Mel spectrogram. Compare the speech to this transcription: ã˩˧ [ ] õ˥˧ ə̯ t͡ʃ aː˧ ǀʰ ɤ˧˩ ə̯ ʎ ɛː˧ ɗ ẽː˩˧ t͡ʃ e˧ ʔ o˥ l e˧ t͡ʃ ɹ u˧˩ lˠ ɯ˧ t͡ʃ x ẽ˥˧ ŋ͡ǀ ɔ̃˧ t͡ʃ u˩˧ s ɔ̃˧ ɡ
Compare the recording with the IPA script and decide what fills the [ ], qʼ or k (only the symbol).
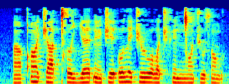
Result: qʼ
